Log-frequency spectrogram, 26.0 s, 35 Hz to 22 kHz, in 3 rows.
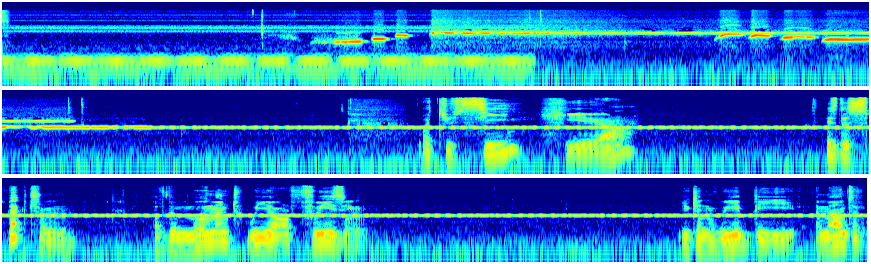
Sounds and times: Humming: 0.0 - 25.9.

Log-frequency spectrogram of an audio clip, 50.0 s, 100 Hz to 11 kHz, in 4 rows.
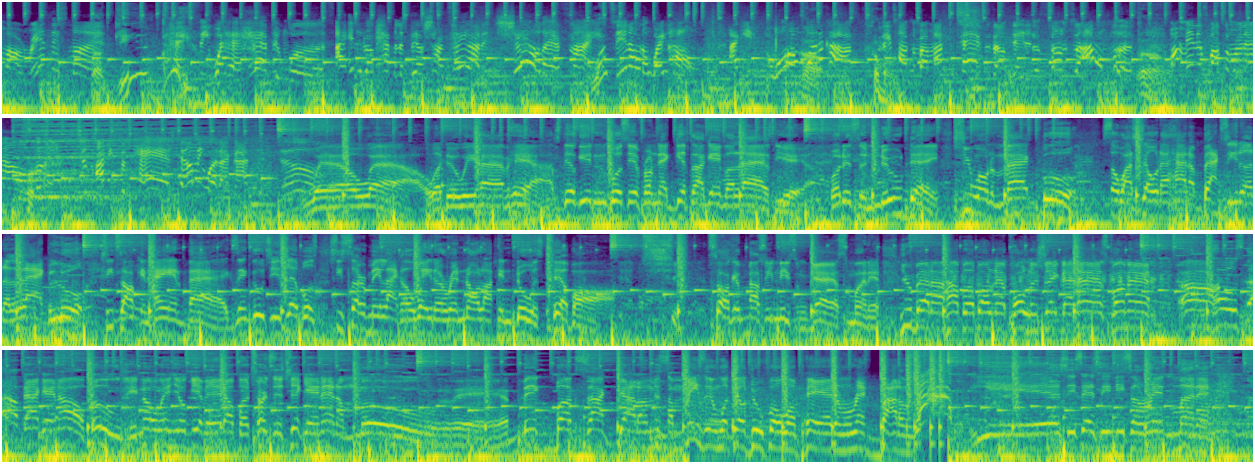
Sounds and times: Soundtrack music: 0.0 - 50.0.

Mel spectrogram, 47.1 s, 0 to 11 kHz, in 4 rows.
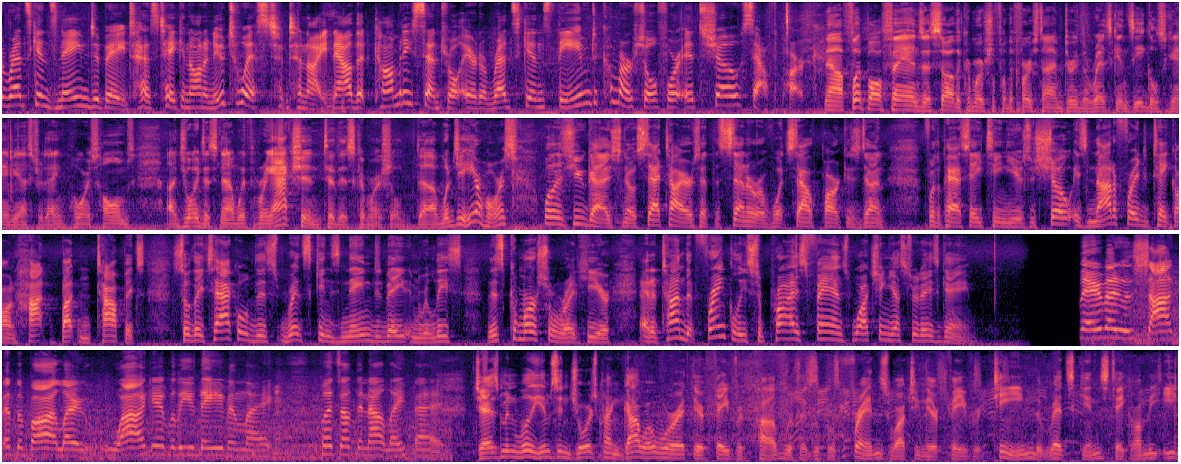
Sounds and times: Speech: 34.4 - 47.0.

